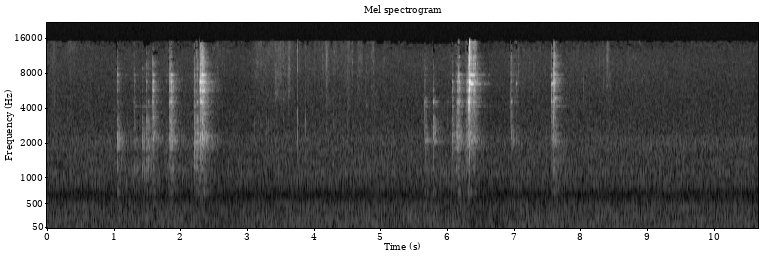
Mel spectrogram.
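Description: Metal tools clinking against each other and on a workbench as they are handled, in two short bursts of sharp clinks, one about a second in and one about six seconds in.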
